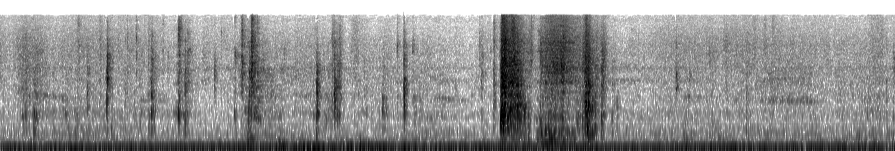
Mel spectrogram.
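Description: Faint handling noises from ice-fishing tackle and clothing: a few light scattered clicks, with a couple of brief rustles about four seconds in.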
